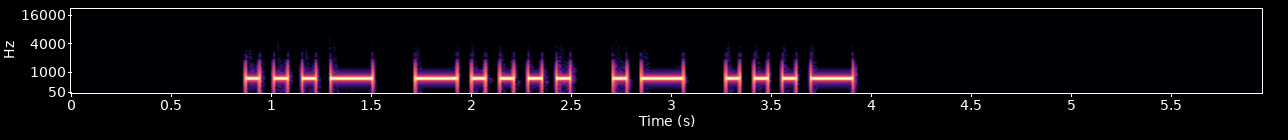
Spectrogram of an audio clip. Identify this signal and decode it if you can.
Morse code, heard as a keyed tone, about 17 wpm, 700 Hz. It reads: V6AV
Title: All Cut Numbers - 4-Digit 17wpm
